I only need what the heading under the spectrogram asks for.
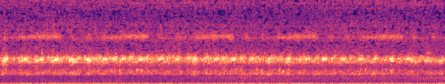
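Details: Countless frogs croak together on a moonlit rural night in Japan, a continuous trilling chorus with slight pulsing, intermittent faint high buzzes, and a quiet low background hum.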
